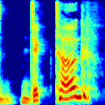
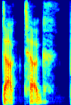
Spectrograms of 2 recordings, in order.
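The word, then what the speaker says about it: d'k tahg: That the name of that blade is spelled D'KTAHG, which makes it sound like you could read it as Dick Tug. – Give him the old Dick Tug. – He has to pull on that blade to draw some of that hot sauce. – Give him a little Dick Tug. – Maybe that's why it's called that. – Okay, and I'll head off the pedants right now. I know it's actually supposed to be pronounced like Duck Tug, but it's just funny.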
